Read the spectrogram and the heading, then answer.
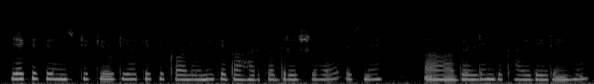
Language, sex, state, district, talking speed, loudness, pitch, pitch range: Hindi, female, Bihar, East Champaran, 180 wpm, -42 LUFS, 230 Hz, 220-245 Hz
